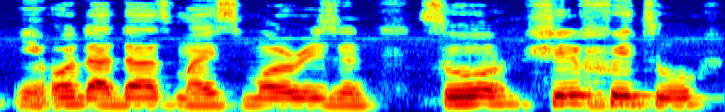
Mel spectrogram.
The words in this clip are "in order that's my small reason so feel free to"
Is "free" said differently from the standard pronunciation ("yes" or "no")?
yes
